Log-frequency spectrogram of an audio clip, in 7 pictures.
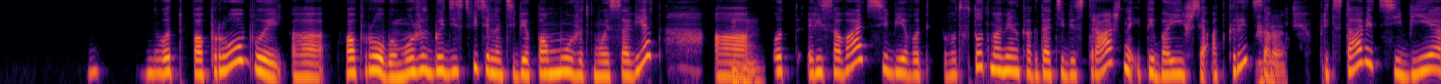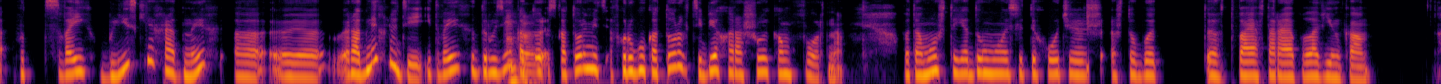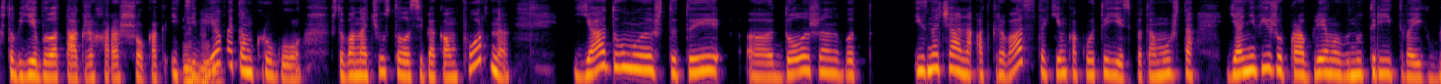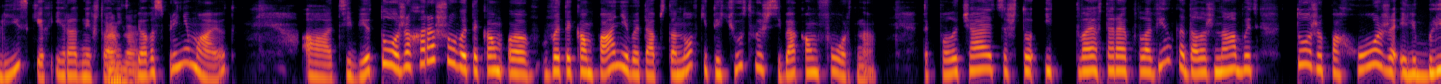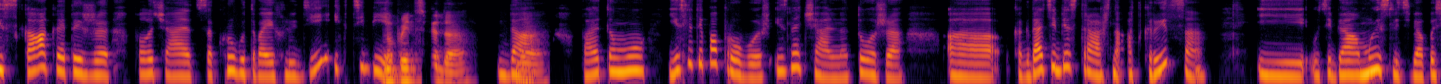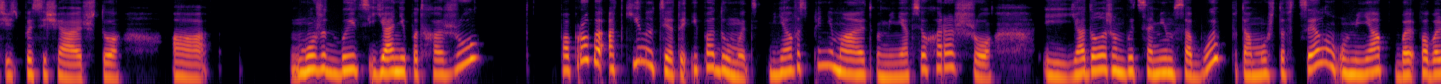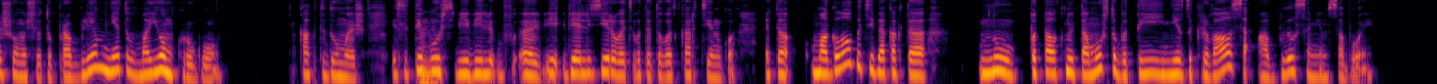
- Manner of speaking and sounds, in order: other noise; tapping
- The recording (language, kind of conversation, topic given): Russian, advice, Чего вы боитесь, когда становитесь уязвимыми в близких отношениях?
